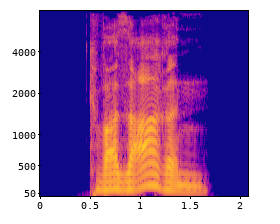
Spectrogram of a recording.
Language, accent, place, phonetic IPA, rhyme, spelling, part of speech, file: German, Germany, Berlin, [kvaˈzaːʁən], -aːʁən, Quasaren, noun, De-Quasaren.ogg
- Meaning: dative plural of Quasar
